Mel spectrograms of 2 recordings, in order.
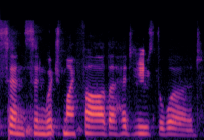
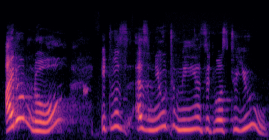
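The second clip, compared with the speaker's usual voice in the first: higher, a defensive mother pleading her case; a wife protesting to her angry husband, higher; mother's defensive voice; 7 semitones higher than usual. A narrator's reading. Mother answers in the quarrel.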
